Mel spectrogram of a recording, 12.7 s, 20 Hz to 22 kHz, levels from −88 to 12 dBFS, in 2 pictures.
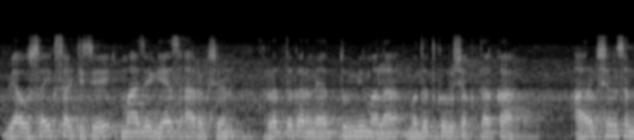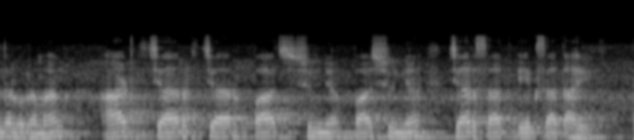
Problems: constant background noise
